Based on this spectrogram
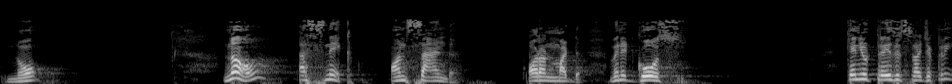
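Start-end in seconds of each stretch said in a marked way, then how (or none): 2.3-9.5 fiery loud preaching, high and loud. Acted. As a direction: thunder it from the pulpit. Preaching at full force.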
